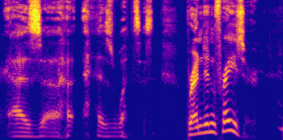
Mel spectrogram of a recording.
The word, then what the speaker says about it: Fraser: No, it's not Frraasier. It's Brendan Frasier. Nope. It's not spelled like Frasier.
